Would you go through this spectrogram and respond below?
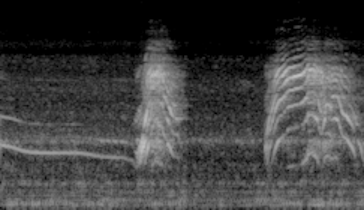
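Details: Cat meows played to test whether cats come and to watch a cat named Nuan react: a thin steady tone fades out, then two bright, harmonic meows, the second longer with a wavering, arched pitch.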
